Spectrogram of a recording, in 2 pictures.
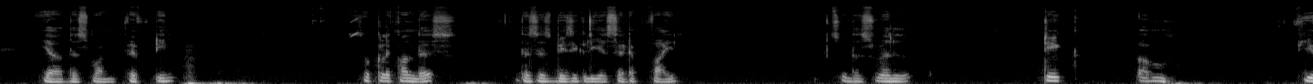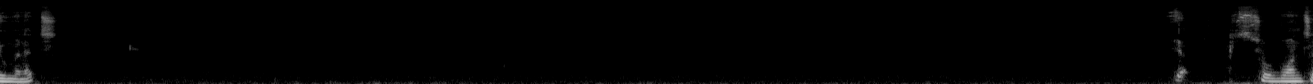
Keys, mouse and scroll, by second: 3.0 click, 10.9 scroll down 1, 11.5 scroll down 1, 13.0-14.0 scroll, 14.0-16.5 scroll.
